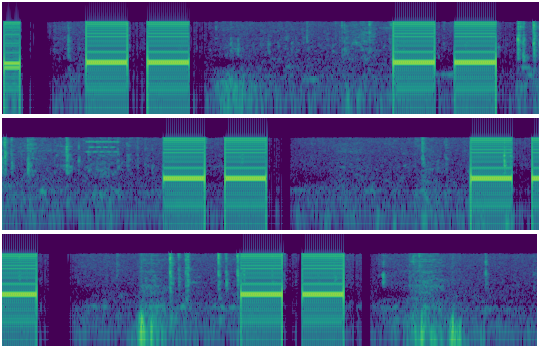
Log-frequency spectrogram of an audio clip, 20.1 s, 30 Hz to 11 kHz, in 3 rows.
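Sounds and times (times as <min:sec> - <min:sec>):
telephone beeps as a call is transferred to voicemail: 0:00.0 - 0:00.3, 0:01.1 - 0:02.4, 0:04.9 - 0:06.2, 0:07.8 - 0:08.2, 0:08.8 - 0:10.1, 0:12.6 - 0:13.9, 0:16.4 - 0:17.7.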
